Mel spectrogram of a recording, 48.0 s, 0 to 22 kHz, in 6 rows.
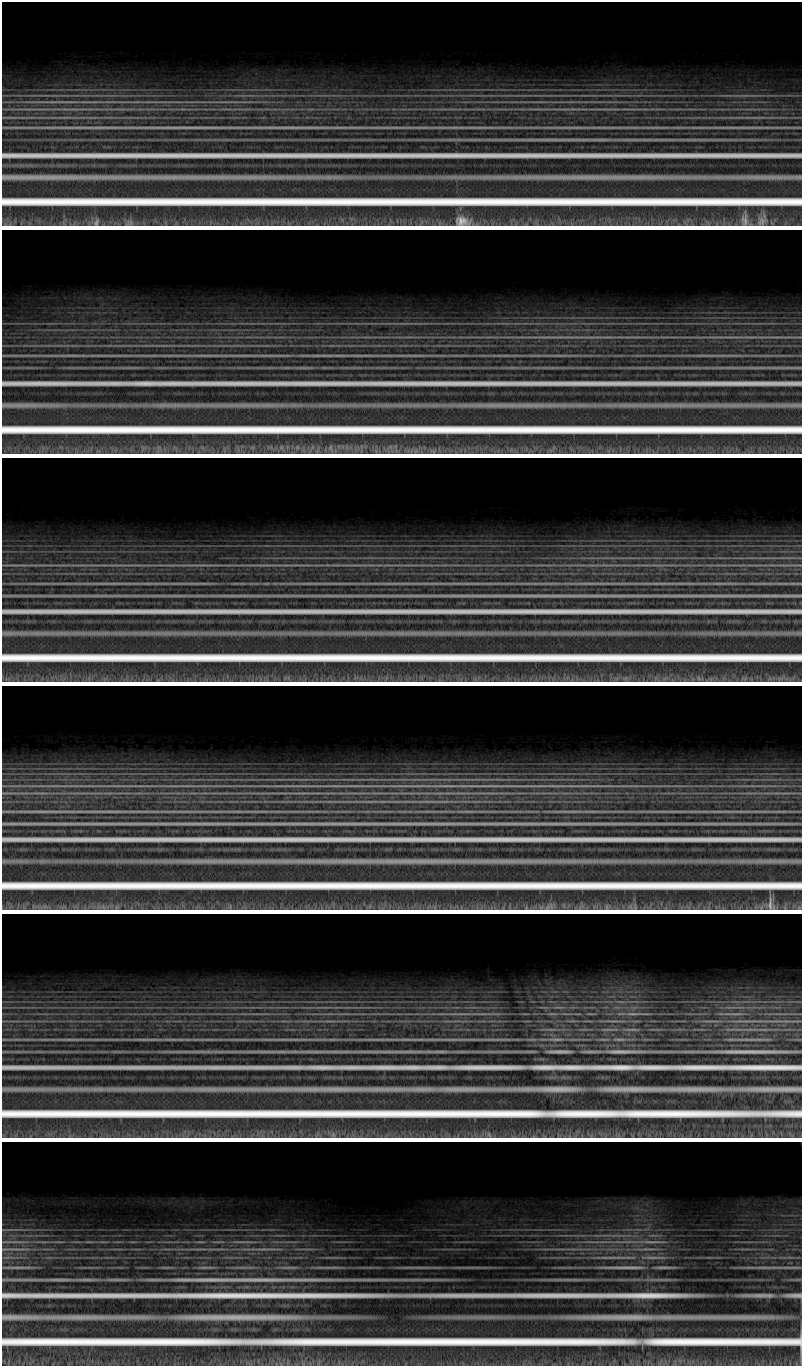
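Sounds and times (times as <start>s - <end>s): steady warning siren tone: 0.0s - 48.0s.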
